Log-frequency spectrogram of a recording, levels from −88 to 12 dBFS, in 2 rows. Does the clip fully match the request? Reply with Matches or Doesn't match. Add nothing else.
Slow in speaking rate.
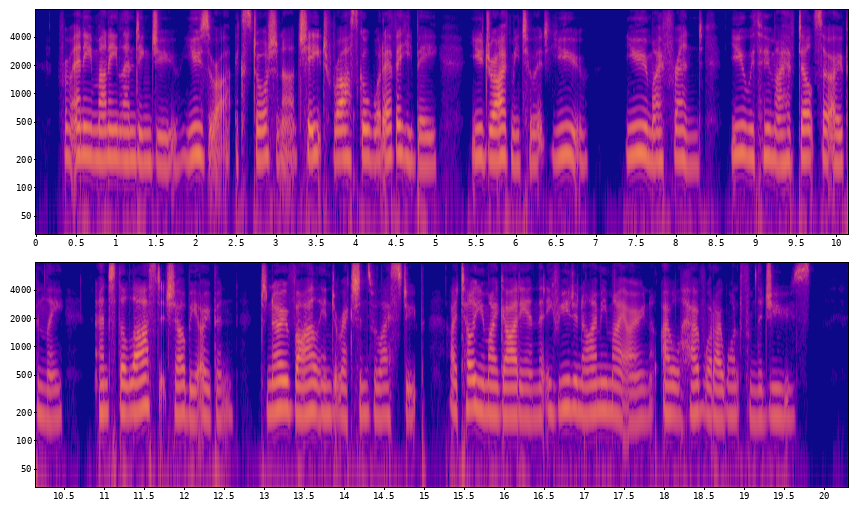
Doesn't match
